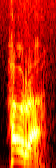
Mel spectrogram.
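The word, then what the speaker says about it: ὥρᾳ: Hora. Hora. Now notice here you have this little, it's an iota subscript is what it's called. Iota written underneath. It doesn't change the pronunciation though.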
